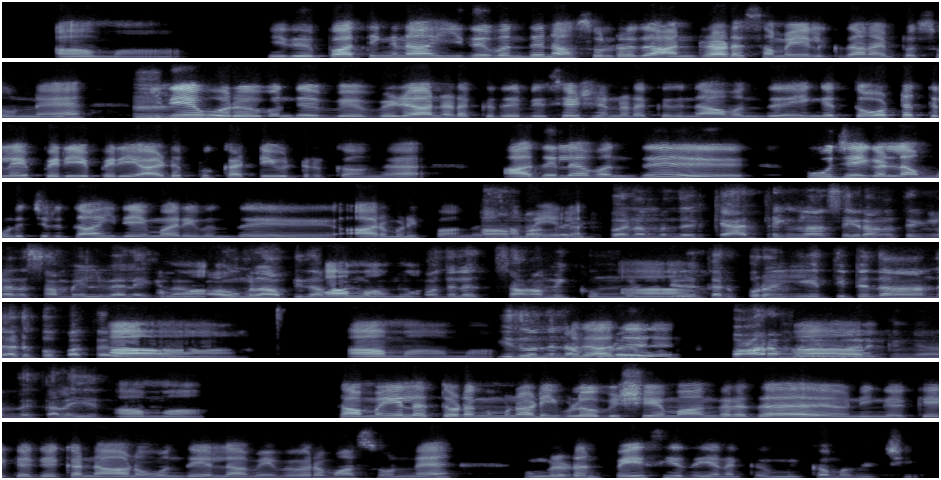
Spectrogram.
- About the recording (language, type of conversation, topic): Tamil, podcast, சமையலைத் தொடங்குவதற்கு முன் உங்கள் வீட்டில் கடைப்பிடிக்கும் மரபு என்ன?
- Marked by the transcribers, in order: in English: "கேட்டரிங்லாம்"; drawn out: "ஆ"; tapping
